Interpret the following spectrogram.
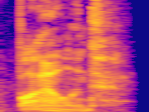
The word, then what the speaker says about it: violent: It looks like 3 syllables, but most native speakers will just pronounce it as 2.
